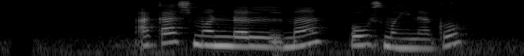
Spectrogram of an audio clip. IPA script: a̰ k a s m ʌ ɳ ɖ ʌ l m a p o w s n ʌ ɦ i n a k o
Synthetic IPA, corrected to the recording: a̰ k a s m ʌ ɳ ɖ ʌ l m a p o w s m ʌ ɦ i n a k o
